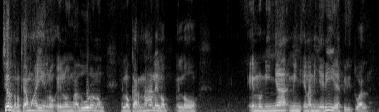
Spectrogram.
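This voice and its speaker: A man preaching as a pastor, emphatic, acting out quoted voices with sudden loud rises, then closing in prayer. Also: a little high, normal speed, vocal fry. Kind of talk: sermon.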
